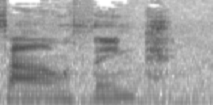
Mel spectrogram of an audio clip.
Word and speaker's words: something: Dlatego to nie jest something, tylko to jest something. Oczywiście przypominam o tym g, którego nie wolno wymawiać, bo wtedy wszystko się rozleci.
